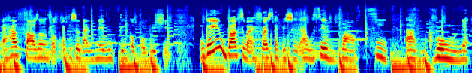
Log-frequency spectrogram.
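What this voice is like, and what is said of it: Beninese-accented English. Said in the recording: “my Benin accent and everything ... the Benin accent thing ... It's still there”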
